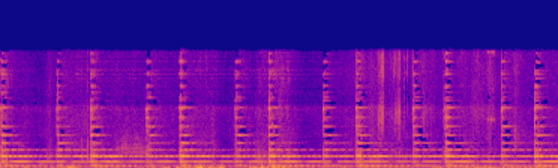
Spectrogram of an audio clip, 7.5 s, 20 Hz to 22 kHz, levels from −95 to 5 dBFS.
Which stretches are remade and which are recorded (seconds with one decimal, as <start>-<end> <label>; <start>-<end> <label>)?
0.0-1.0 recorded; 1.0-4.3 remade; 4.3-7.5 recorded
